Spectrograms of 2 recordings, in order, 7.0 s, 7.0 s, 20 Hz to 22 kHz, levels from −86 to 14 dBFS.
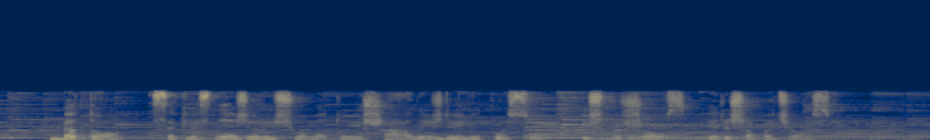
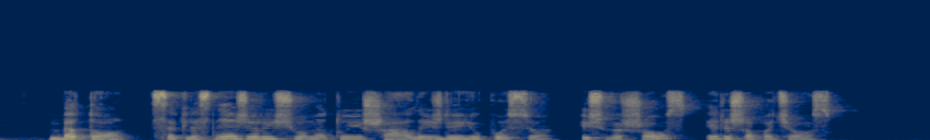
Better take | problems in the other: second | background sound (Harp); 13 dB below the speech

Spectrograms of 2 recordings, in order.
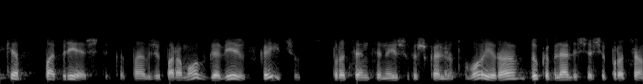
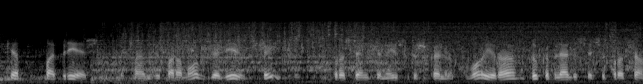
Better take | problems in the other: first | background sound (Toilet flush); 11 dB below the speech

